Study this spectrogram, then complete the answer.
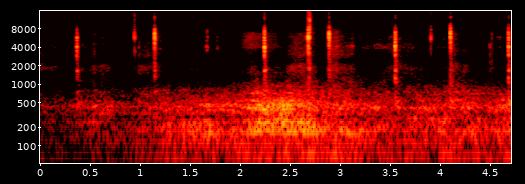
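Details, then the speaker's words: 2014 VW Tiguan 2.0 TSI, ignition off: a relay clicks on and off unevenly, two or three times a second, drawing about 2.4–2.5 A and causing a parasitic drain that flattens the battery. "I don't know if you guys can hear that but the relay is clicking on and off I can feel it too that is pulling about 2.4 2.5 amp"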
